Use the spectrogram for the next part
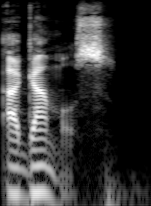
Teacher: They all have the stressed syllable ag, like hog with a silent H. The longer word hagamos has a stress on the middle syllable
